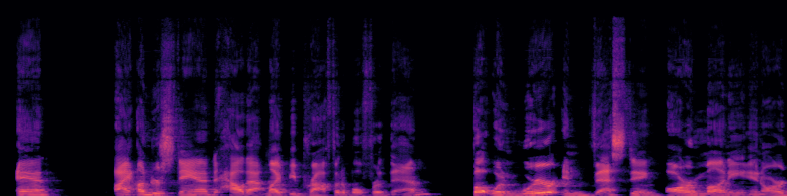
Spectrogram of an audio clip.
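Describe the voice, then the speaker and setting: A man with an American accent has a plain, everyday voice at a fairly high pitch. He talks at a fairly slow pace with ordinary pitch variation. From Pennsylvania, US. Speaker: law firm CEO and lawyer. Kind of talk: interview.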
